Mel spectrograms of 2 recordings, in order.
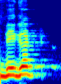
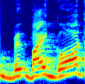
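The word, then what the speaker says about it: bigot: और what ever so इसको बाय गट नहीं बल्कि बिग इसी से ल बिगी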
